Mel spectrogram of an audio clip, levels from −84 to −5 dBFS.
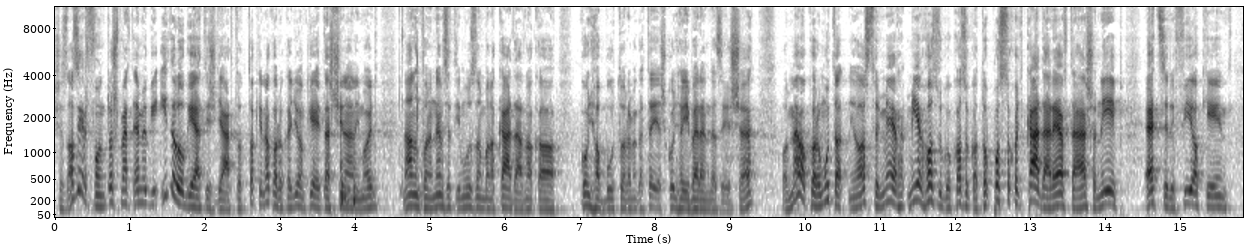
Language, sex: Hungarian, male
